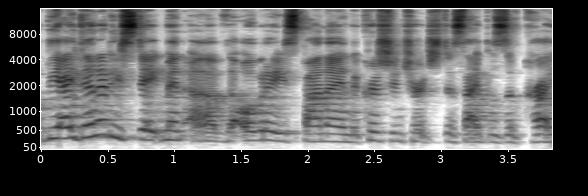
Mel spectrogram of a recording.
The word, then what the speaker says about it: obra hispana: So obra hispana is pronounced just like that, hispana. It is not pronounced Hispania. Hispania, I believe, comes from people trying to think about Spain and how Spain is pronounced in Spanish, but it would have a ñ sign if it were pronounced Hispania. So the N is an N sound.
